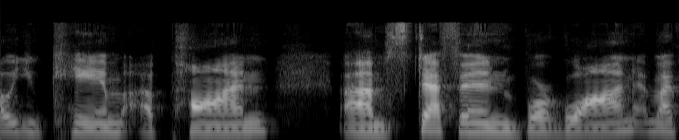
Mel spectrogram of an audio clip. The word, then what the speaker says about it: Bourgoin: Can you just tell us a little bit about how you came upon Stephen Bourgoin? Am I pronouncing his name right?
